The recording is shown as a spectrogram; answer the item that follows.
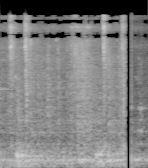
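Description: Workshop machinery noise: a steady low hum with a quick run of light clicks and clatter. The sound cuts out for an instant near the end.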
